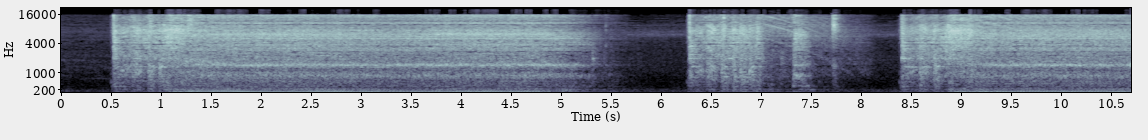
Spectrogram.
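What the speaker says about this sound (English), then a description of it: "after starting the car and shutting it down" A Chevy Monte Carlo with a no-crank, no-start fault starting up: the engine catches abruptly and idles loudly and steadily, then winds down to near silence, with a few brief sputters before it fires again and resumes idling.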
